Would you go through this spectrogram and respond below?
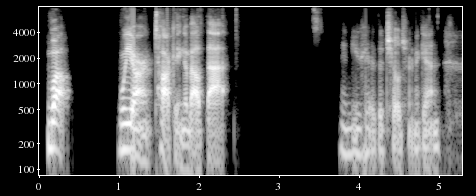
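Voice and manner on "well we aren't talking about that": flat, cold, dismissive, lower pitch. A father answers his teenage child's accusation, flat, cold, dismissive. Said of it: "The f- reply comes flat, cold, dismissive".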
